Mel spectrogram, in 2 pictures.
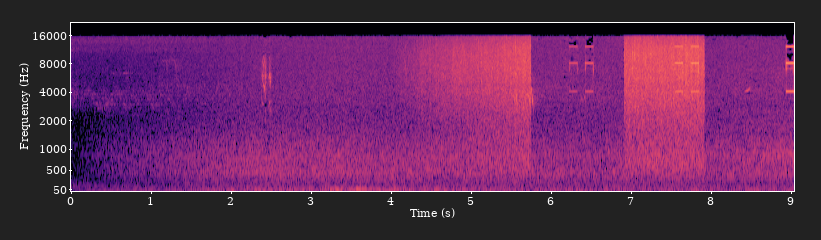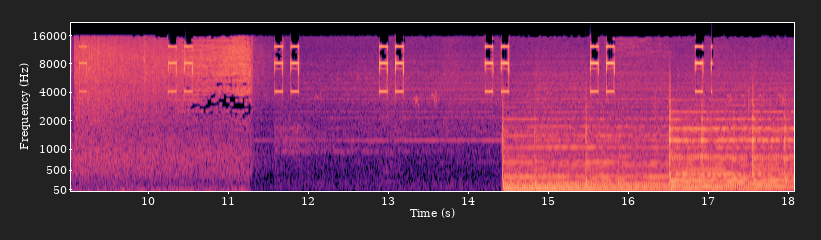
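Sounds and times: electronic alarm double beeps: 0:09.0 - 0:09.2, 0:10.3 - 0:10.6, 0:11.6 - 0:11.9, 0:12.9 - 0:13.2, 0:14.2 - 0:14.6, 0:15.5 - 0:15.9, 0:16.8 - 0:17.1.

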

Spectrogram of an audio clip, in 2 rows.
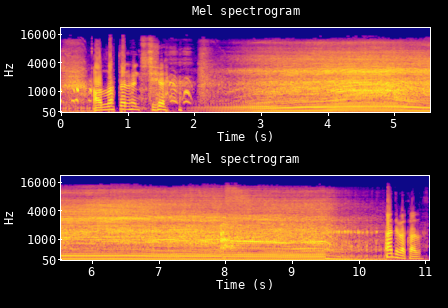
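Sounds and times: motorcycle engine revving: 0:02.1 - 0:10.5.

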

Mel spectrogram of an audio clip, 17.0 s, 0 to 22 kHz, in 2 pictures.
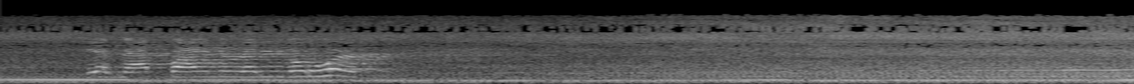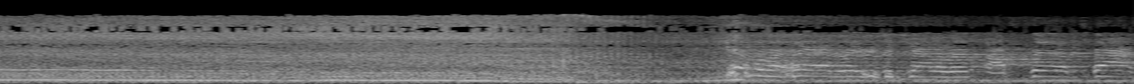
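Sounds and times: diesel tractor engine droning: 0:00.0 - 0:17.0.

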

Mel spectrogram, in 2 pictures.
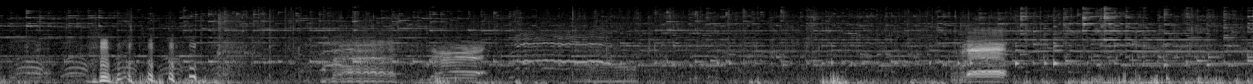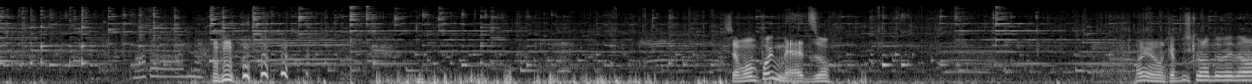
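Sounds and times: animal bells jingling: 0:00.0 - 0:25.0
sheep and goats bleating: 0:03.1 - 0:06.7, 0:09.5 - 0:10.3, 0:17.8 - 0:19.7, 0:22.0 - 0:24.2.

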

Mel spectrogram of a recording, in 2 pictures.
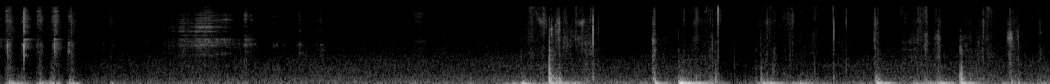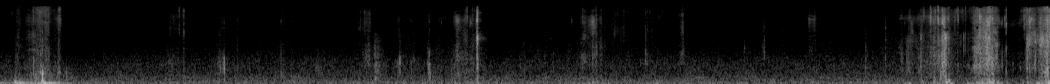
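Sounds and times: hands squishing slime: 0:05.2 - 0:11.2, 0:12.0 - 0:21.0.

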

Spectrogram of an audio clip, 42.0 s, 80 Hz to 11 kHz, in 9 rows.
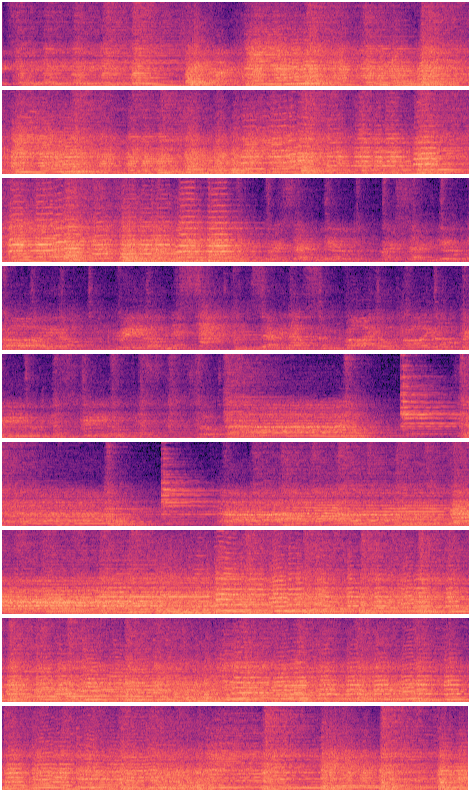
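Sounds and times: choir singing: 0:00.0 - 0:42.0
instrumental accompaniment: 0:00.0 - 0:42.0.

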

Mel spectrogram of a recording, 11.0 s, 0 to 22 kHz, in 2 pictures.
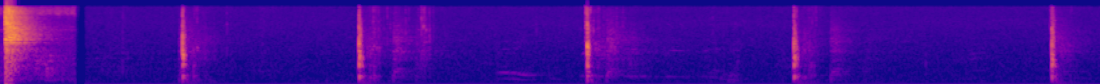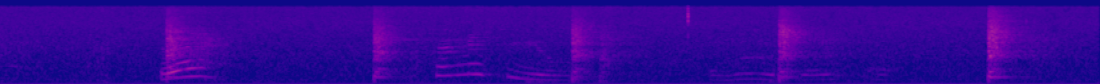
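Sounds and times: machete chopping plant stalks: 0:01.8 - 0:02.2.

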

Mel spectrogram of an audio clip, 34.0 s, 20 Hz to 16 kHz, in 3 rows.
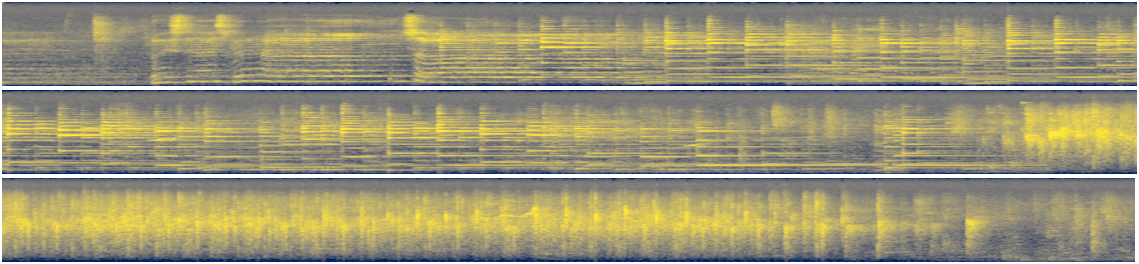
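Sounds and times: acoustic guitar plucked notes: 0:00.0 - 0:21.6
audience applause: 0:21.3 - 0:32.7.

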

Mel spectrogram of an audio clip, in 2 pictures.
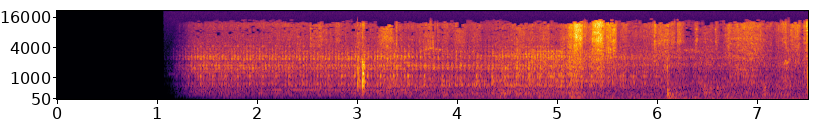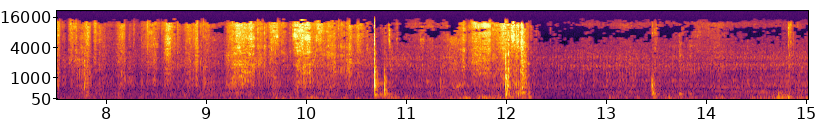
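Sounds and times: trim rustling and scraping: 0:05.0 - 0:12.4.

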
